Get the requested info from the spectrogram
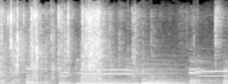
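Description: Clear plastic wrapping crinkling and crackling in quick clicks as it is pulled off a deck of cardboard game cards, busiest in the first second, over steady background music.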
